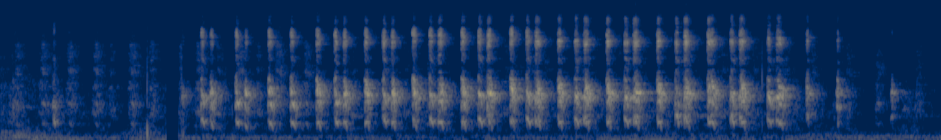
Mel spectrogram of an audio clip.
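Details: Female chukar partridge calling, as used in hunting: a rapid run of harsh, clucking chuk notes, about two per second, building into a steady chattering series.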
